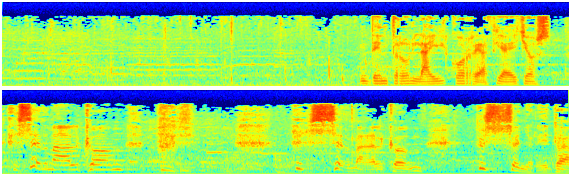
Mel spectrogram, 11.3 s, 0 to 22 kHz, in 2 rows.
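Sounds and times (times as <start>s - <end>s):
horse-drawn carriage hooves clattering past a tree-lined mansion at night: 0.0s - 6.0s
speech: 3.6s - 7.8s, 8.6s - 11.3s.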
